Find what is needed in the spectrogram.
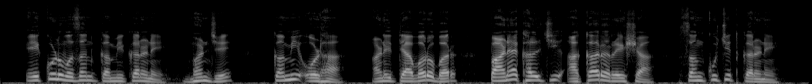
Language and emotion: Marathi, neutral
